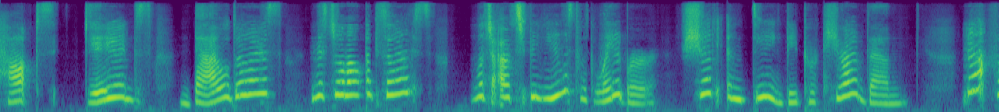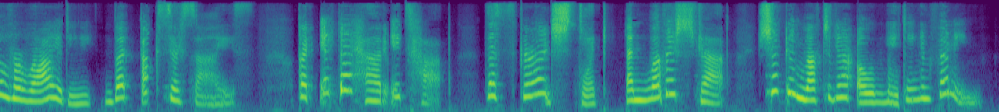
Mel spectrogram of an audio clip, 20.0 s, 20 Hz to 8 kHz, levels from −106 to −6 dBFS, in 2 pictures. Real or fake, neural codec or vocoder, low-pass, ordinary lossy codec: fake; codec, 16 kHz, 0.5 kbps, FreqCodec, larger model; 7.2 kHz; AAC, 32 kbps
